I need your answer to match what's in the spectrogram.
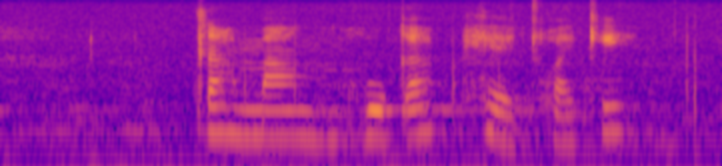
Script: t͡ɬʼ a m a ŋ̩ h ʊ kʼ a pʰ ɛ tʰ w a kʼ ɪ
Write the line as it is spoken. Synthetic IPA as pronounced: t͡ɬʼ a m a ŋ̩ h ʊ kʼ a pʰ ɛ tʰ w a kʼ ɪ

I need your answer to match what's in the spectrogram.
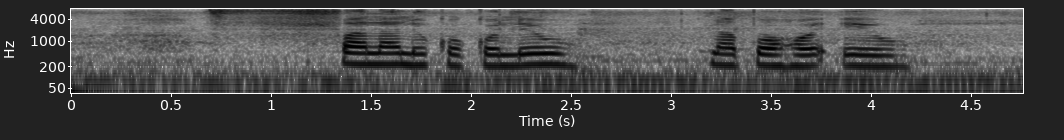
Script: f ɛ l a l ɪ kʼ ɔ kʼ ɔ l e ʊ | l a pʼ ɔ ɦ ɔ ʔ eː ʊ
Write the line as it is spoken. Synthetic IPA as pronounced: f a l a l ɪ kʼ ɔ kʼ ɔ l e ʊ | l a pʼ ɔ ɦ ɔ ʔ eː ʊ

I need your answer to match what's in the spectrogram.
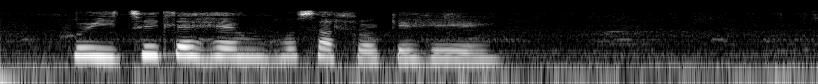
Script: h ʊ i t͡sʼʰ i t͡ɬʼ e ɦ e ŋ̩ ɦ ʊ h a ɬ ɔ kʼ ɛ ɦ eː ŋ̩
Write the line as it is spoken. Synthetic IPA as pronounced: h ʊ i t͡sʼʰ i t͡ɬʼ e ɦ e ŋ̩ ɦ ʊ s a ɬ ɔ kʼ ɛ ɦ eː ŋ̩

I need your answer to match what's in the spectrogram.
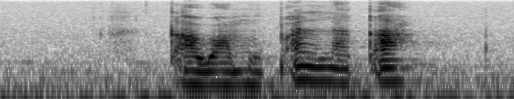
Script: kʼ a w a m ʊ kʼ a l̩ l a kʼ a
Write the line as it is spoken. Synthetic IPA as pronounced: kʼ a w a m ʊ pʼ a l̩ l a kʼ a

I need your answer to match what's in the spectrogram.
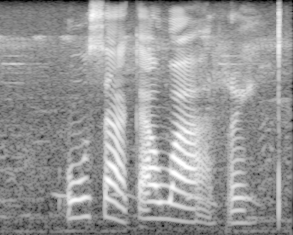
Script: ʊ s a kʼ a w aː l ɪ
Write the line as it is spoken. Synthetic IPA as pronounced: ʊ s a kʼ a w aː r ɪ

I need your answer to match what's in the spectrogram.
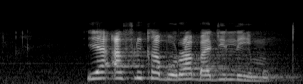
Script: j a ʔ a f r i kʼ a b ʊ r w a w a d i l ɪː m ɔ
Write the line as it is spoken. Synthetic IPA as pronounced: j a ʔ a f r i kʼ a b ʊ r w a b a d i l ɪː m ɔ

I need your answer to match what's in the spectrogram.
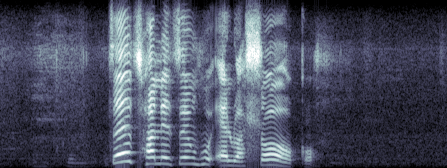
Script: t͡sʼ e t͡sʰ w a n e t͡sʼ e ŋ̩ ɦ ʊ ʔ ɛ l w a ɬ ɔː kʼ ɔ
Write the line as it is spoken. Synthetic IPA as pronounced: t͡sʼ e t͡sʰ w a n e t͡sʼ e ŋ̩ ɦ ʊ ʔ ɛ l w a ɬ ɔː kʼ ɔ

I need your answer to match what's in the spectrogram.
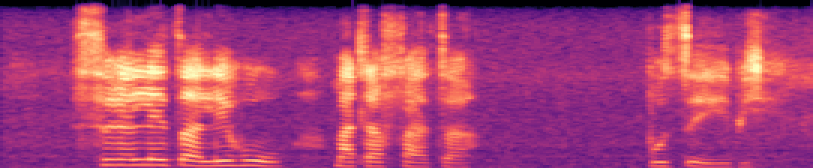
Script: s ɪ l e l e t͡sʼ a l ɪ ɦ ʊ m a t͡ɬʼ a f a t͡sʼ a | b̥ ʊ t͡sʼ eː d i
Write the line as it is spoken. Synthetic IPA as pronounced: s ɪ r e l e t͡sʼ a l ɪ ɦ ʊ m a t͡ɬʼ a f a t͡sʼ a | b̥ ʊ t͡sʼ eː b i

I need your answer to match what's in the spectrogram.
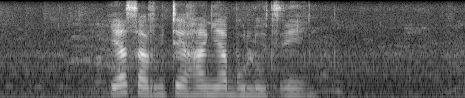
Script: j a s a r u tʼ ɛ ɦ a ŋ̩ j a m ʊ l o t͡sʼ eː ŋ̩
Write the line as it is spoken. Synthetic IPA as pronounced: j a s a r u tʼ ɛ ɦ a ŋ̩ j a b ʊ l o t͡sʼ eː ŋ̩

